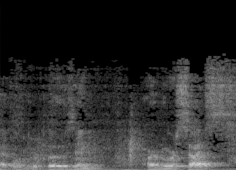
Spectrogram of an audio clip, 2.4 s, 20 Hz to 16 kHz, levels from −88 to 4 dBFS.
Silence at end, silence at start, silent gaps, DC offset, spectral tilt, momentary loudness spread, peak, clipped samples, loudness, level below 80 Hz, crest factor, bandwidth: 0 s; 0 s; none; under 0.1%; -4 dB/octave; 13 LU; -10 dBFS; under 0.1%; -27 LUFS; -48 dBFS; 18 dB; 11 kHz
